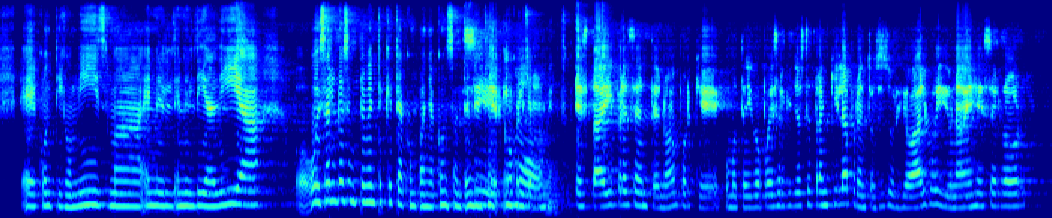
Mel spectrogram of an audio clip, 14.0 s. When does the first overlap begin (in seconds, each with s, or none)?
6.1 s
